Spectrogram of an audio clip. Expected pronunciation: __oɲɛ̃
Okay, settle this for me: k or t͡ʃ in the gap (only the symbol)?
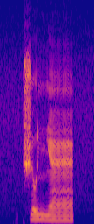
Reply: t͡ʃ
